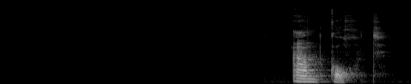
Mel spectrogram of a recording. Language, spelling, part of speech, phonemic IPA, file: Dutch, aankocht, verb, /ˈaŋkɔxt/, Nl-aankocht.ogg
- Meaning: singular dependent-clause past indicative of aankopen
